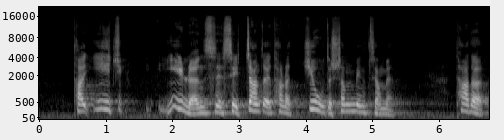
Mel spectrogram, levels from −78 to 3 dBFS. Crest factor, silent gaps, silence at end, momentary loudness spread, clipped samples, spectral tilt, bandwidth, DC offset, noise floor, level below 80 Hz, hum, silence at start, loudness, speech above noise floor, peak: 20 dB; none; 0 s; 11 LU; under 0.1%; -4.5 dB/octave; 16 kHz; under 0.1%; -61 dBFS; -64 dBFS; none; 0.55 s; -30 LUFS; 31 dB; -10 dBFS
